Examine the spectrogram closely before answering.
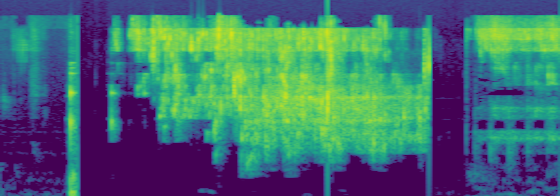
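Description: Milk pours and splashes into a glass bowl.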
